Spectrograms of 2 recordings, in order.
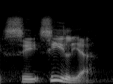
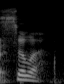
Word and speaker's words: Scylla: Celia. Celia Chavaria. Anyway. – Scylla. Like Priscilla. – Like Priscilla. – Yeah. It's Scylla.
